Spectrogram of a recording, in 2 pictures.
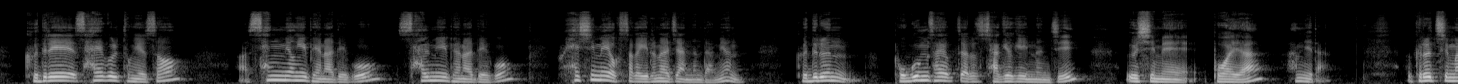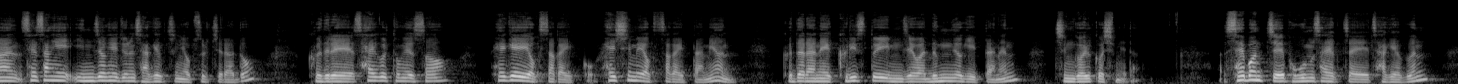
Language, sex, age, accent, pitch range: Korean, male, 30-49, native, 130-180 Hz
